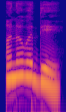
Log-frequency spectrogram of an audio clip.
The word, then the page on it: ಅನವದ್ಯ: anavadya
